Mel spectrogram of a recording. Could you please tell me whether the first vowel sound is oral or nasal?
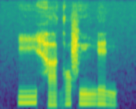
oral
